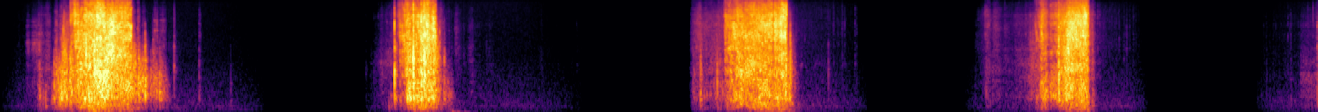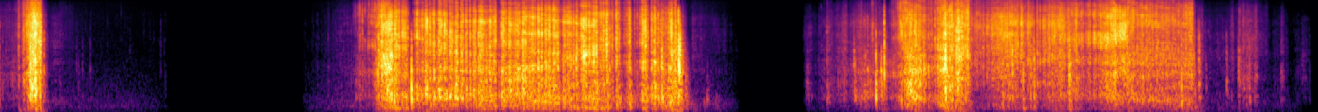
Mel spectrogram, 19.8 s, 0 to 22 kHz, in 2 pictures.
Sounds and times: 0.4s paper tearing 1.2s

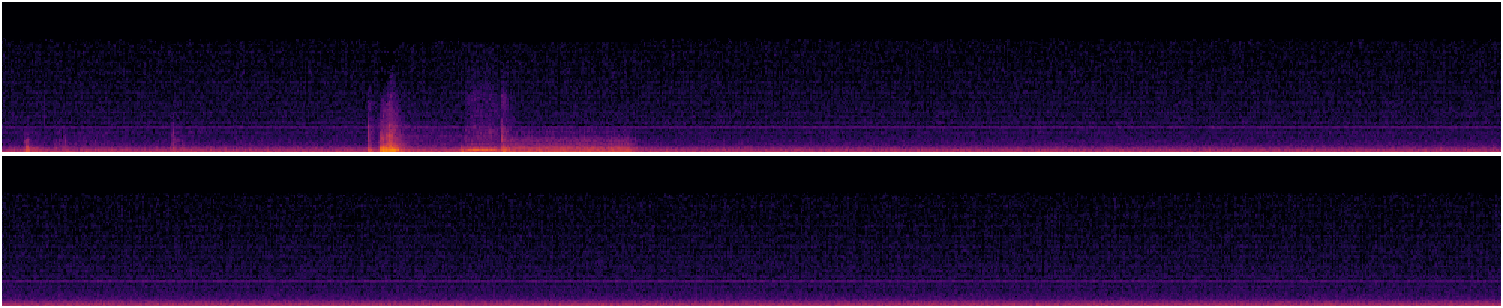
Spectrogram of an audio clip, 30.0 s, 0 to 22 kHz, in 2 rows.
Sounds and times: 3.7s printer turn on 6.4s

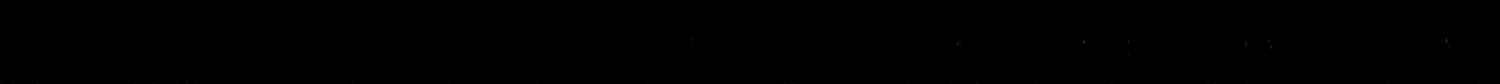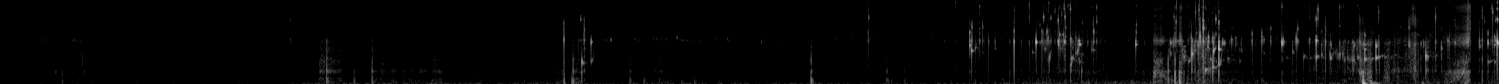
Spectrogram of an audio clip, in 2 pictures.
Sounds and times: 18.2s Discreet water flows 29.9s

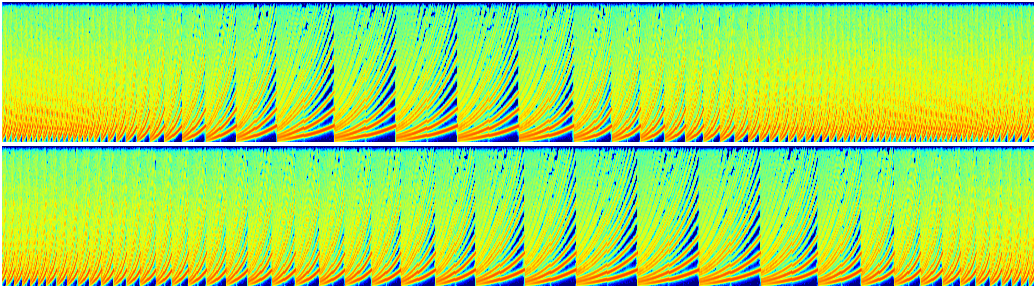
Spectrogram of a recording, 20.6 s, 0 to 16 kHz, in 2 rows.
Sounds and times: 0.0s Cartoon-like siren 20.6s

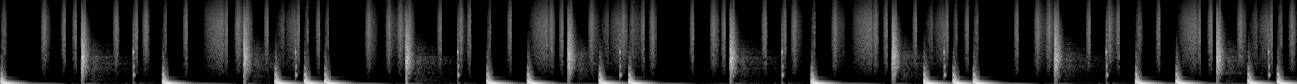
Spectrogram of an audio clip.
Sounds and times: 0.0s hi hat sound 12.9s
0.4s snare 4.8s
4.1s clap 4.6s
5.4s snare 12.9s
5.7s clap 6.2s
7.3s clap 7.8s
9.0s clap 9.4s
10.6s clap 11.2s
12.2s clap 12.7s

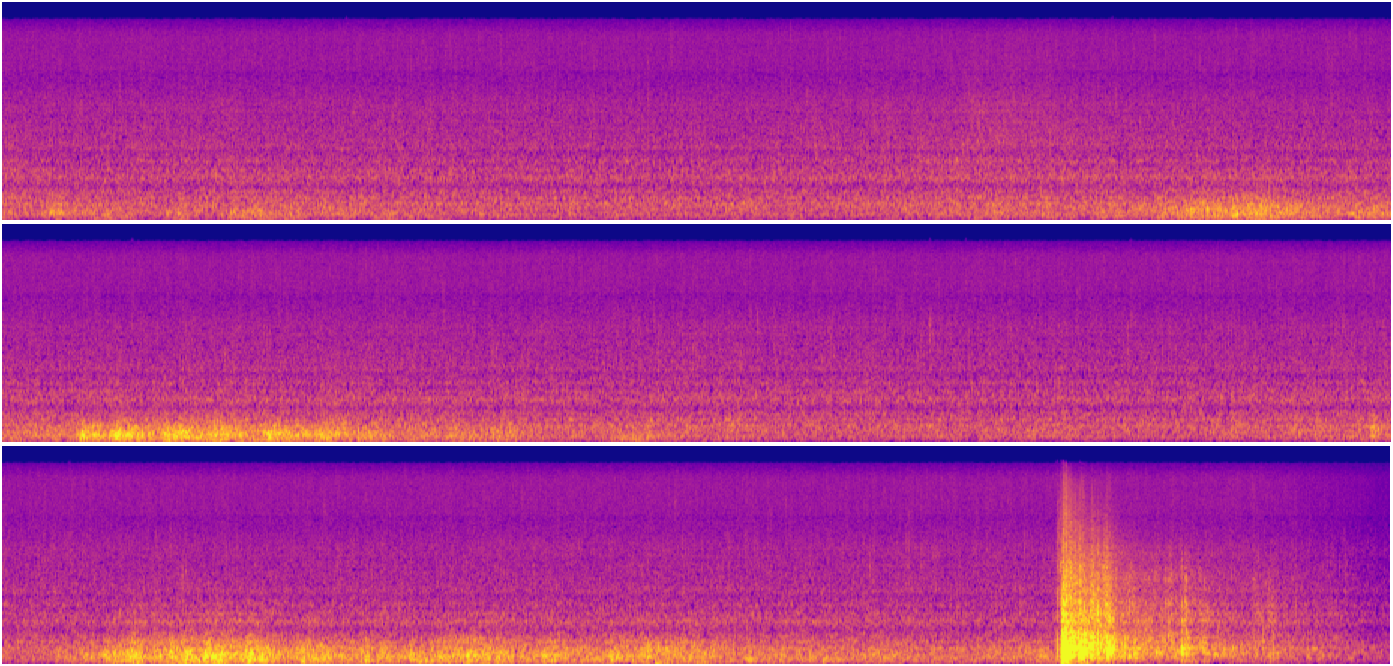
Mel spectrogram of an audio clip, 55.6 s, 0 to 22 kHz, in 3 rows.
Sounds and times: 51.1s rolling thunder 54.4s

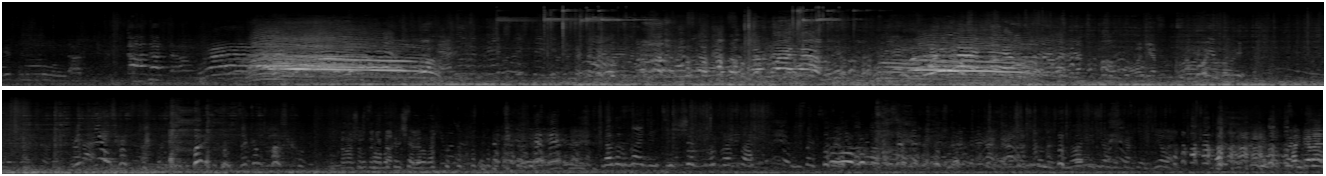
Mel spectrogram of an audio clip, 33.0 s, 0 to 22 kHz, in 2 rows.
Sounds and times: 0.0s Conversations in Russian 3.1s
0.0s rustle of the wrapper of the bouquets 2.4s
2.6s Cheers 5.6s
5.3s Conversations in Russian 11.5s
6.2s Coins are poured onto concrete steps 8.0s
11.0s Cheers 13.3s
12.5s Conversations in Russian 33.0s
12.8s rustle of the wrapper of the bouquets 32.8s

